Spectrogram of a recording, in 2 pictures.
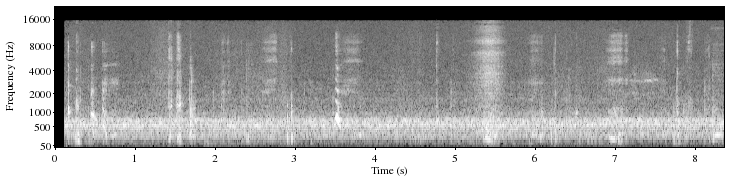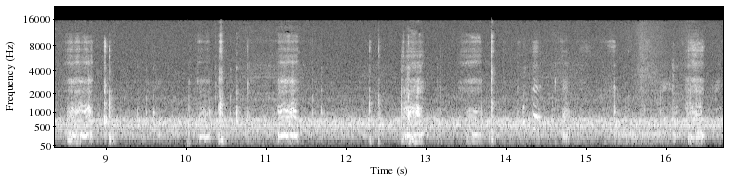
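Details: Month-old twin infants hiccuping at the same time: short, sharp, irregular hiccup sounds over a steady background hum.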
